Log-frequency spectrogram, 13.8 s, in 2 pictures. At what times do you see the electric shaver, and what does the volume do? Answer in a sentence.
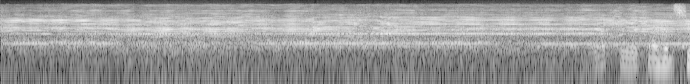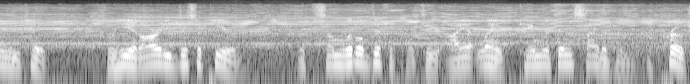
The electric shaver can be heard from 0.0 to 13.7 s, at a steady volume.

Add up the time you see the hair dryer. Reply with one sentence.
You can hear the hair dryer for 14 seconds altogether.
